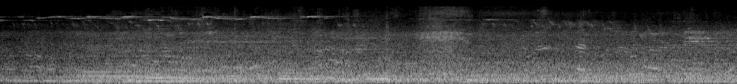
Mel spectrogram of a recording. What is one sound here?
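People chatter and talk nearby outdoors on a busy street.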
